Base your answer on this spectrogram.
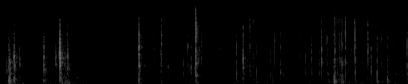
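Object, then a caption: Glossy paper magazine page. Long nails scratch the glossy paper of an open magazine, then a page corner is crinkled and turned. Sharp, bright clicks and scrapes come first with quiet gaps between them. They give way to a steadier run of crinkling and rustling at the end.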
